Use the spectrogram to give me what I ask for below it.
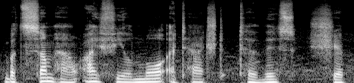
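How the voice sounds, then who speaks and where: A man's voice: mid-range voice, steady tone, measured pace, a little hiss or hum, close to an everyday voice. A man playing a brooding, charming steampunk sky pirate captain and war veteran, talking wistfully and courteously in an immersive roleplay audio. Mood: proud. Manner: wistful, courtly, rambling, given to sighs. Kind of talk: immersive one-sided roleplay audio acting.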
